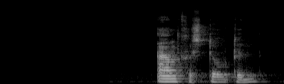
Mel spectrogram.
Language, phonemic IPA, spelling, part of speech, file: Dutch, /ˈaŋɣəˌstotə(n)/, aangestoten, verb, Nl-aangestoten.ogg
- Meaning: past participle of aanstoten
